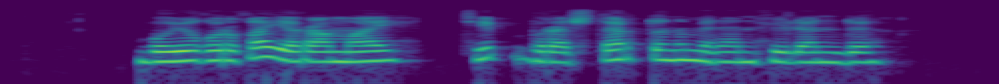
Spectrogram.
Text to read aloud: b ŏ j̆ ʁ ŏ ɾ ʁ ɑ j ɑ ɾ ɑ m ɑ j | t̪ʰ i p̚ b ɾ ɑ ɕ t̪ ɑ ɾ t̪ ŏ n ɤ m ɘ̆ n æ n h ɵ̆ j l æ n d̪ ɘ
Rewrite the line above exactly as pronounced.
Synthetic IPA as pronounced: b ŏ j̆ ʁ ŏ ɾ ʁ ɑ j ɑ ɾ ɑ m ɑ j | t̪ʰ i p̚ b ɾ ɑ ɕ t̪ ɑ ɾ t̪ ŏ n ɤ m ɘ̆ n æ n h ɵ̆ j l æ n d̪ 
